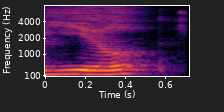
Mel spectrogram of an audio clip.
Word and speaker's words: yield: It sounds something like yield. Remember, the pronunciation of yield is not chill, like in Spanish. The Y is an E sound, like in the word yellow in Spanish.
